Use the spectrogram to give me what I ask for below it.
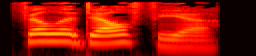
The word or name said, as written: philadelphia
